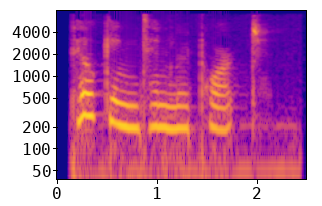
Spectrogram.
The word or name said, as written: pilkington report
